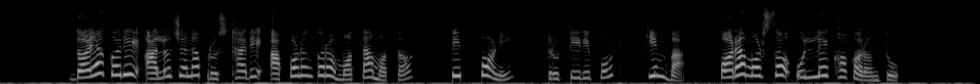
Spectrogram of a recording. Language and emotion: Odia, neutral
